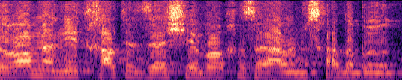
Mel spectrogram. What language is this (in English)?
Hebrew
